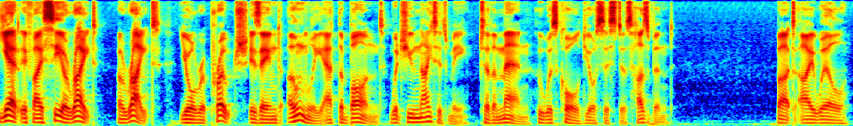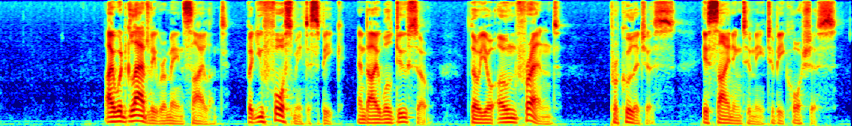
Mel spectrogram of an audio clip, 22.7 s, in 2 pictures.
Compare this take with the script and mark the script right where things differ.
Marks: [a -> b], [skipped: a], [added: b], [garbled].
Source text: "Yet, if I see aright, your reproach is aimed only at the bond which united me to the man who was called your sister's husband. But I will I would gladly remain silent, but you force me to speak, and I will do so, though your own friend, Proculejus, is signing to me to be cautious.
"Yet, if I see aright, [added: aright] your reproach is aimed only at the bond which united me to the man who was called your sister's husband. But I will I would gladly remain silent, but you force me to speak, and I will do so, though your own friend, Proculejus, is signing to me to be cautious.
